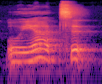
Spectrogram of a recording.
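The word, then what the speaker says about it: おやつ: ஒயாச்சு. ஒயாச்சு. இந்த ச்சு, யா இதெல்லாம் நம்ம பின்னாடி அடுத்தடுத்த வரிசைகளுடைய வீடியோவில் பார்க்கலாம். இங்கே ஒயாச்சு, இட்ஸுன்னு போட்டிருக்கேன். ஆனால் நம்ம சொல்லும் போது இட்ஸு, ச்சு, இந்த எழுத்து ச்சு அப்படின்னு ப்ரொனவுன்ஸ் பண்ணுவோம்.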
